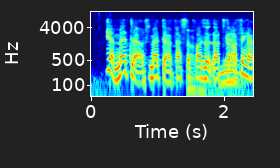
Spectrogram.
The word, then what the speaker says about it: Medvedev: Yeah, Medvedev.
